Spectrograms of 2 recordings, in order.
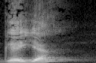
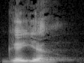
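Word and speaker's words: Geya (גאולה): La otra es Geya, Geulla, Geya, con acento en la última A. Y la otra es Padá, P-A-D-A-H al final, Padá.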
